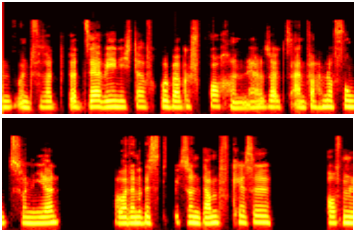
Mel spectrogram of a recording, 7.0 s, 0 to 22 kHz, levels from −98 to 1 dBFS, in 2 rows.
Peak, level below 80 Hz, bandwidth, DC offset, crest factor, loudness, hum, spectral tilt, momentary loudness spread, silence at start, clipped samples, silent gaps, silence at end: -2 dBFS; -68 dBFS; 12.5 kHz; under 0.1%; 18 dB; -19 LUFS; none; -5 dB/octave; 7 LU; 0 s; under 0.1%; 4.11-4.61 s, 6.23-6.73 s; 0 s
